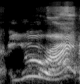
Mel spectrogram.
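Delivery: a hint of a worried waiter; concerned waiter. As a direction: play the waiter checking on a crying guest. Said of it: "And he's like".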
